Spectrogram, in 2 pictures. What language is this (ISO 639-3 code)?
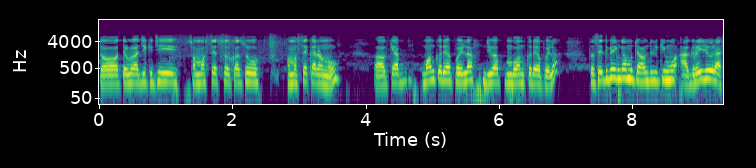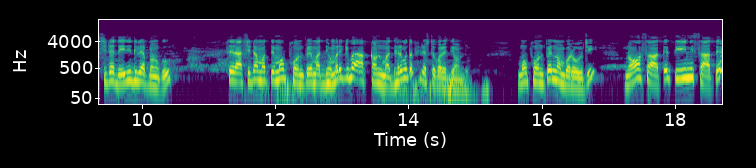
ori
